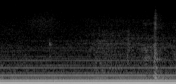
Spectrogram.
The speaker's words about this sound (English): And he says the needle on the turntable, and the turntable's not running. And he puts the volume all the way to the top. And he's turned the highs down from the mixer, and it's making a feedback noise.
